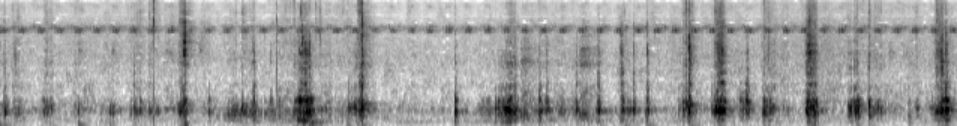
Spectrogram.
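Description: Thin plastic soda bottle being worked by hand: irregular sharp clicks and crackles of the plastic, with a steady, evenly pulsing high-pitched trill in the background.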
